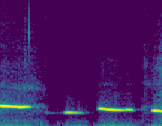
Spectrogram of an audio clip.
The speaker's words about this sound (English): Oh, the whistling like, in the background? No, you got to hear it. It's like every time you get it to like something good, it's like... There's a sound.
